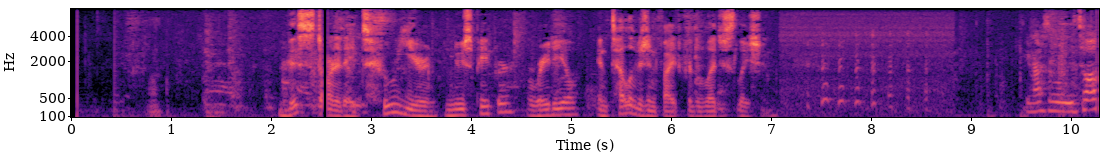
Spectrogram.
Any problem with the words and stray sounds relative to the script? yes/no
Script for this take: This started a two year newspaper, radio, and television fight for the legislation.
yes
